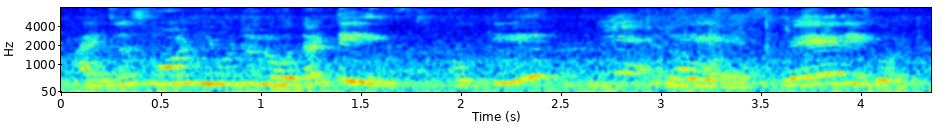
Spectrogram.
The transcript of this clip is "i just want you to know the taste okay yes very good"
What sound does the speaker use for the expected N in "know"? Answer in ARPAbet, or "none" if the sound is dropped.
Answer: L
